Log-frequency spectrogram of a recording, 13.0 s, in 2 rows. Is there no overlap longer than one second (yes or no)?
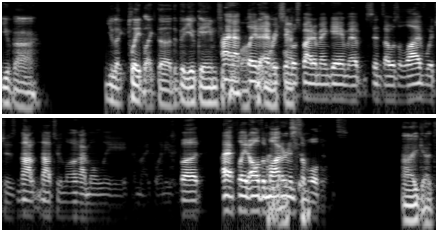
no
